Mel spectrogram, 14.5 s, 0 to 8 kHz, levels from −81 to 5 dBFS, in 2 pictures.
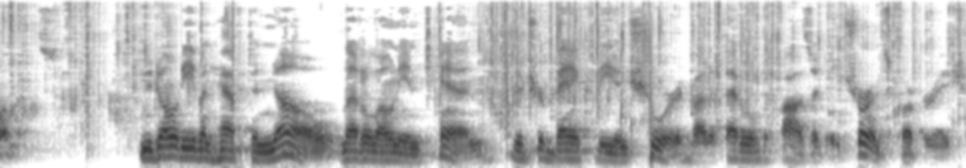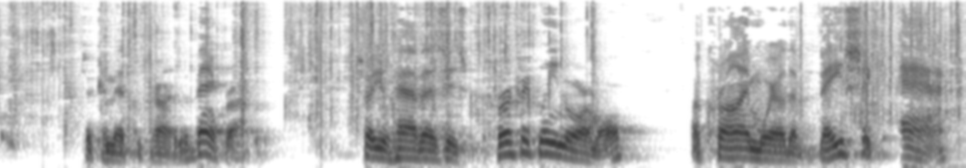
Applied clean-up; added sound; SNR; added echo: classical method log-MMSE.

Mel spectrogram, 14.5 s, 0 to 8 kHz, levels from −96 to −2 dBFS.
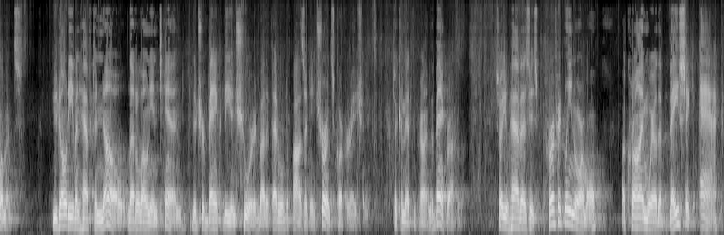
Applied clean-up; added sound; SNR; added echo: neural separator model SepFormer DNS4.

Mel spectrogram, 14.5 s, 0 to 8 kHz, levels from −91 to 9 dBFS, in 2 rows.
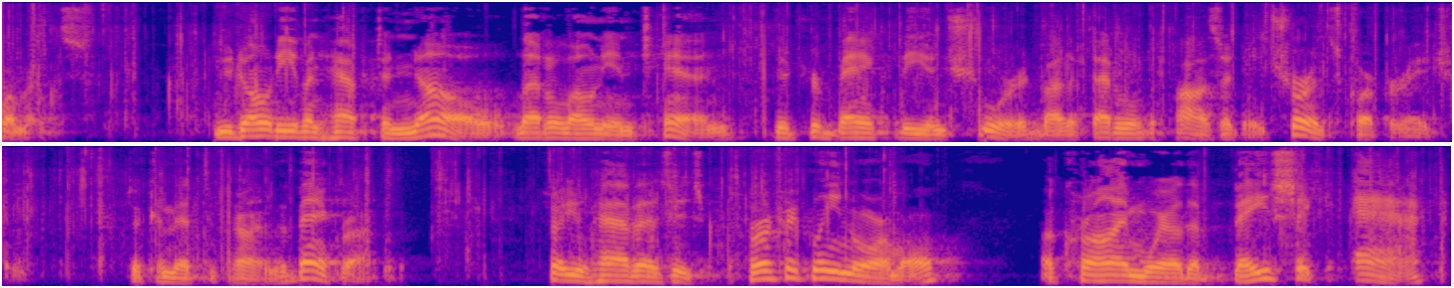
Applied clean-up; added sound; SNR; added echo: neural mask model RNNoise.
